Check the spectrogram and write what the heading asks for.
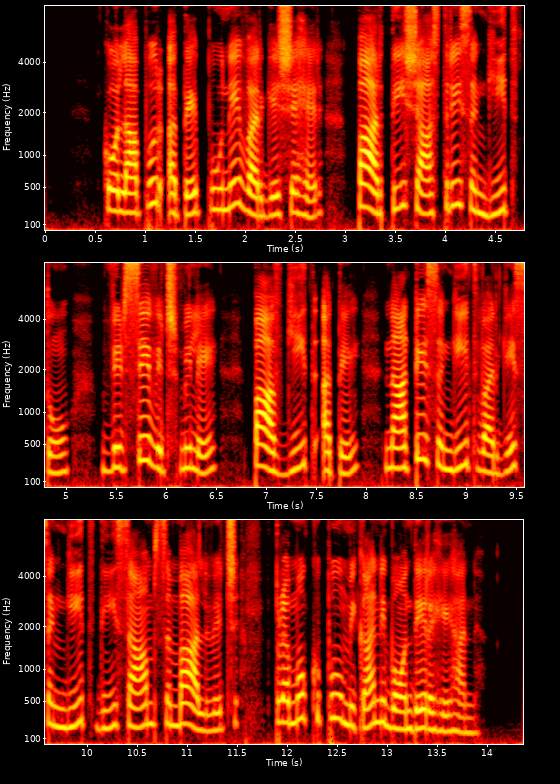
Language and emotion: Punjabi, neutral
